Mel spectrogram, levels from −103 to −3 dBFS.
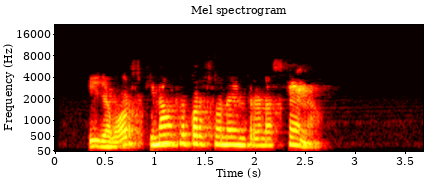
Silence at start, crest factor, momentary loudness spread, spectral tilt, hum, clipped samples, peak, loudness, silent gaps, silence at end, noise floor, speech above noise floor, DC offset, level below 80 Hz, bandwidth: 0.35 s; 18 dB; 8 LU; -8.5 dB/octave; none; under 0.1%; -8 dBFS; -25 LUFS; none; 1.05 s; -83 dBFS; 59 dB; under 0.1%; -74 dBFS; 5.8 kHz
